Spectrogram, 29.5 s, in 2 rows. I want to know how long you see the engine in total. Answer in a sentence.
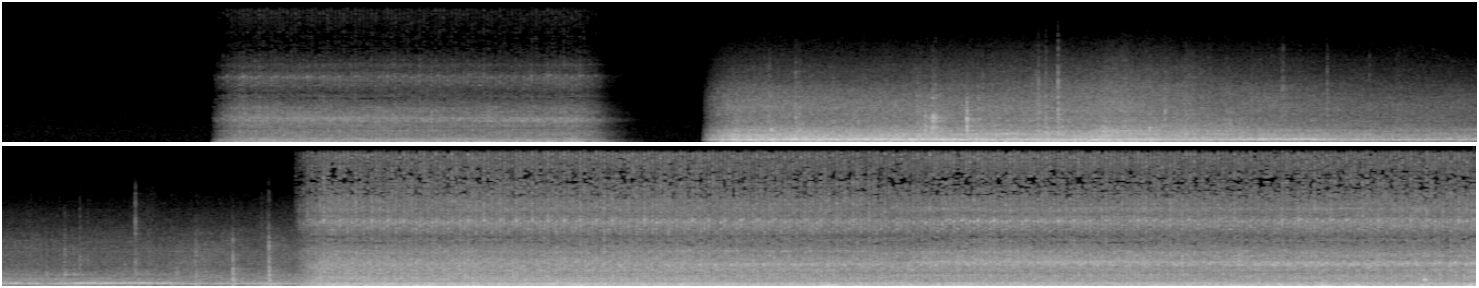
The engine can be heard for 16 seconds in total.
